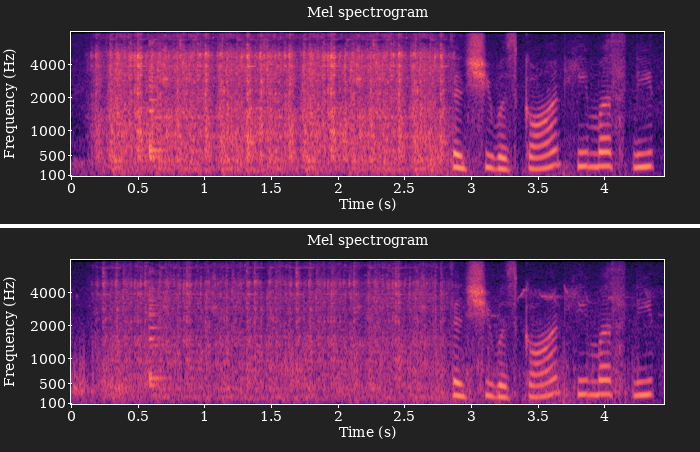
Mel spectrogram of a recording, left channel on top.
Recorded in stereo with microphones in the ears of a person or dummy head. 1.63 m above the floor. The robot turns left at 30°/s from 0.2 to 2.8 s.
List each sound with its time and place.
0.6 s a cowbell: 5° left (ahead or behind); by 0.8 s 10° left (ahead or behind)
2.8 s a woman speaking: centre (ahead or behind)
